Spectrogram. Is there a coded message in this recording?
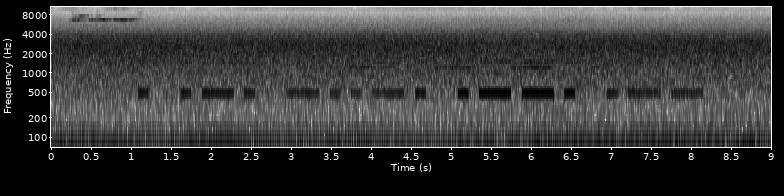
Yes: Morse code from 1.0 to 8.2 s, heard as a keyed tone, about 9 wpm, 490 Hz, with heavy radio static, fading and street noise. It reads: ER/PW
